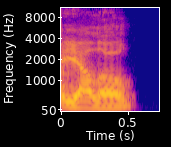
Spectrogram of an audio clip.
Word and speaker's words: iello: So the the rumor is uh, I yellow or I, it could be pronounced yellow, uh, but it's spelled I E L L O.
